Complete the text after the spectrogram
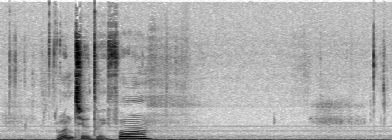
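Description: Small plastic toy bricks click and clatter as they are sorted by hand.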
